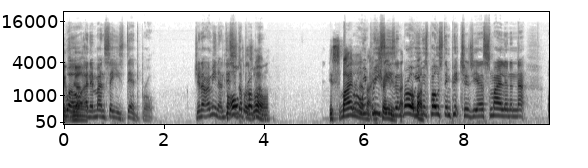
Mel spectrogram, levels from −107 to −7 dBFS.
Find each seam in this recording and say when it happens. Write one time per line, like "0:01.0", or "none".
0:05.0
